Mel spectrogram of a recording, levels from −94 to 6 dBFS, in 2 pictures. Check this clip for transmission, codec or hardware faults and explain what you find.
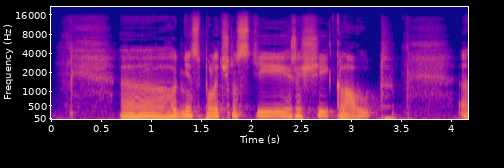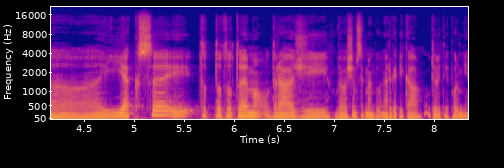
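One fault stands out, a time-stretched section near the end. From 6.85 s to the end, processing likely squeezed the speech to double speed while holding pitch, dropping short slices so it sounds rushed.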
